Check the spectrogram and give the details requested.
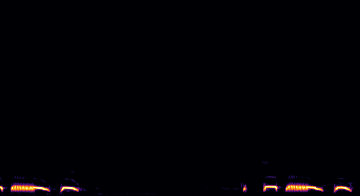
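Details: Spotted dove lure bird cooing to draw wild doves, constantly switching song patterns: two phrases, each a short note, then a long buzzy purring coo and a falling, curved final note, separated by about two and a half seconds of silence.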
